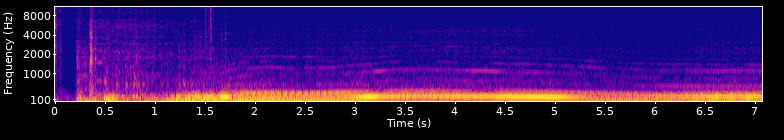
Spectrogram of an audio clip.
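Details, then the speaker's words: Fiat Punto with an AMR500 supercharger (85W-140 oil, throttle body just moved ahead of the supercharger) revving: steady whine with a mechanical rattle, a badly jumping idle and a very hot supercharger. Rattle source unknown; silicone hoses collapsed. "I can hear some mechanical noise It isn't working properly, idle is jumping badly and I can hear disturbing noise Something is rattling badly, not sure which part it is yet"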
